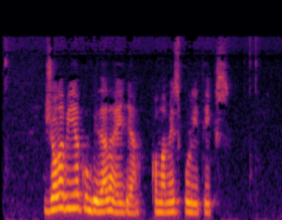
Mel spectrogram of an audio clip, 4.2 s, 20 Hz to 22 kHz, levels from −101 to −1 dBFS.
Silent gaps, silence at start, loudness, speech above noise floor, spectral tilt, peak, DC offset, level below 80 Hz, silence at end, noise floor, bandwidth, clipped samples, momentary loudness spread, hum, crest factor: none; 0.65 s; -24 LUFS; 42 dB; -6.5 dB/octave; -8 dBFS; under 0.1%; -68 dBFS; 0.8 s; -65 dBFS; 11.5 kHz; under 0.1%; 17 LU; none; 18 dB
